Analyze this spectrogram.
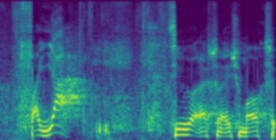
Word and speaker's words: Fage: six consists of fagee I say fase it actually tells you how to pronounce this which is fire see got an explanation mark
